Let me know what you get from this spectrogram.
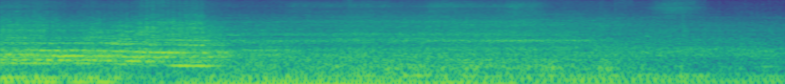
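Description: MARC commuter train passing through a road grade crossing, heard from inside a stopped car, with the rumble and clatter of its coaches. A horn-like tone sounds over the first two seconds, and the rumble then eases as the last car clears.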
